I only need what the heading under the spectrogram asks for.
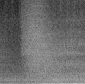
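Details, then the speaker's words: Jeep Renegade engine in for water pump replacement over a cooling system leak, helper working the throttle: a steady, even low rumble with no knocks or ticks and a smooth rush of air. The engine is running cleanly. "bem moçada vamos escutar a melodia vamos escutar essa Melodia do jipe do motor do jip peg o motor R torque né"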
